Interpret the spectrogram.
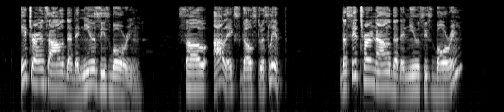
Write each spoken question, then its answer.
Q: Does it turn out that the news is boring?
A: Yes, it turns out that the news is boring.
